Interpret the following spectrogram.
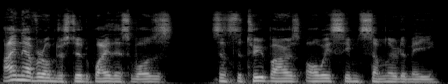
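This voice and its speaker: Speaking a little fast in a mid-range voice, this podcast co-host keeps things casual. He talks about bars and reads reviews out loud, tossing in playful asides.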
